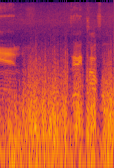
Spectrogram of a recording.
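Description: Strong gusty wind buffeting the microphone, a loud, ragged low rumble throughout.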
